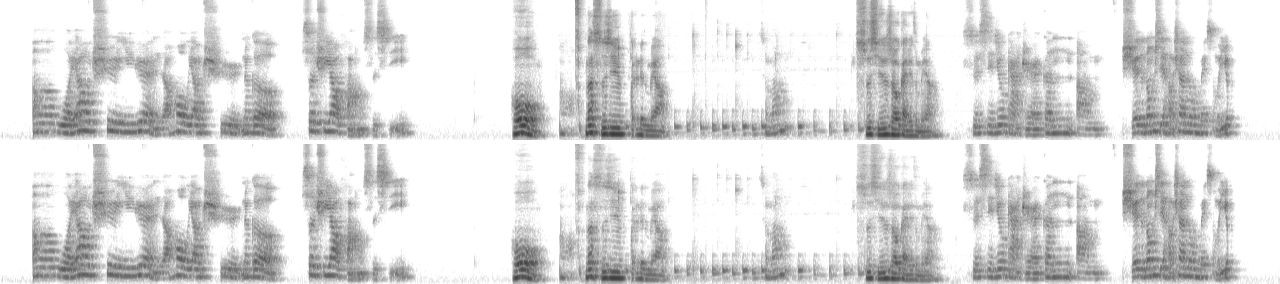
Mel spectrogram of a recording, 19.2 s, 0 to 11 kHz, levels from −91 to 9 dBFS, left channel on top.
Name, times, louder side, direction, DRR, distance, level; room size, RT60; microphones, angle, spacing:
voice 1, 0.5-4.2 4.5-6.1 8.4-8.6 11.5-11.8 14.5-16.6 16.8-18.4, right 1 dB, 15° right, 0.7 m, -35 dB
voice 2, 7.7-8.1 8.8-10.0 12.8-14.1, left 3 dB, 55° left, 0.7 m, -24 dB
Gurgling / Bathtub (filling or washing), 8.4-13.5 13.9-14.0, left 1 dB, 20° left, 1.0 m, -45 dB
10.5 x 6.4 x 2.5 m
head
